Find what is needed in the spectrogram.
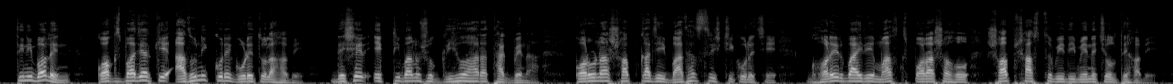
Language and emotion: Bengali, neutral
